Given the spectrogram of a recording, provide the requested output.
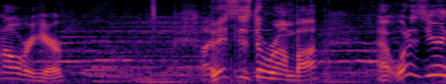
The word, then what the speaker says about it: rumba: We're going to rumba now. Well, you go rumba then, Mike. Repeat after me, Andira. Rumba. Umba. Shake and you roll your R's.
